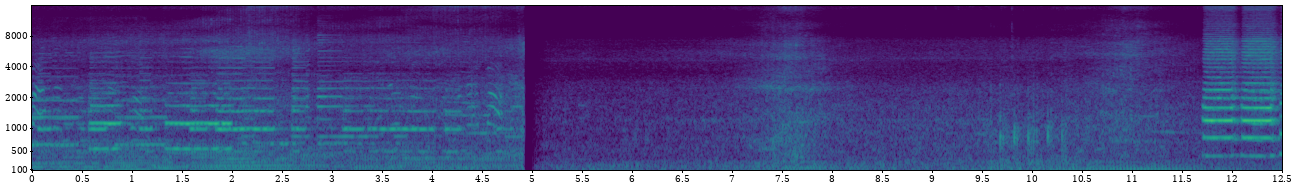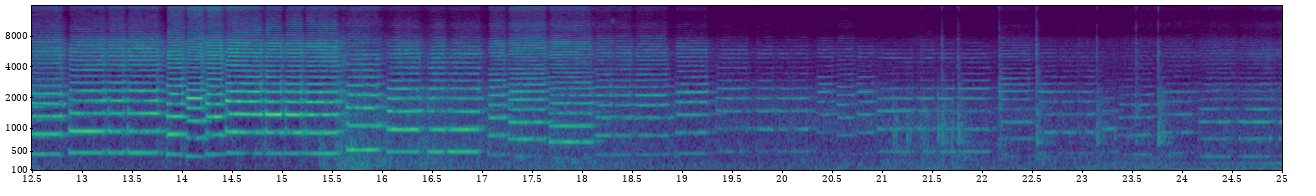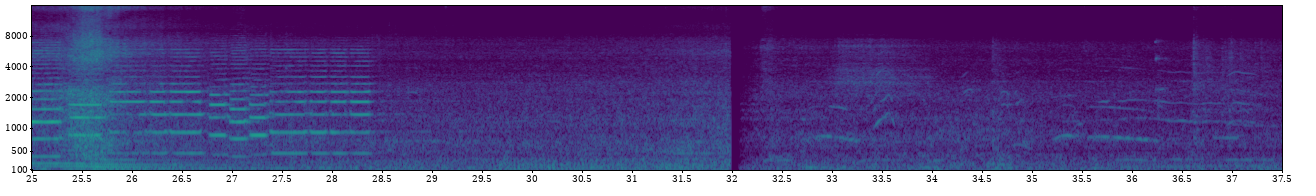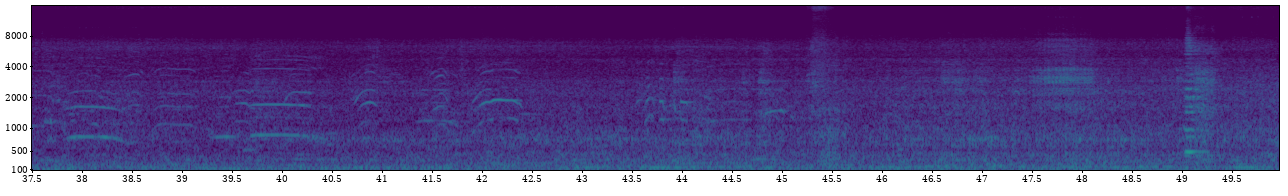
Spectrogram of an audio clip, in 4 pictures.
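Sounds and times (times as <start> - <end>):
bus musical horn playing a tune: 0.0 - 5.0, 11.7 - 28.8, 49.0 - 49.6
low traffic noise: 0.0 - 49.9.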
